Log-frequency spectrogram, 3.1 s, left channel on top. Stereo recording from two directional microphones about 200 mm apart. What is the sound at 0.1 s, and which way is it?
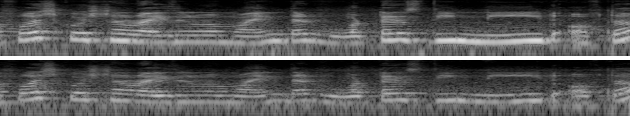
A woman's voice, 60° left (ahead or behind).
